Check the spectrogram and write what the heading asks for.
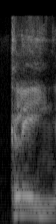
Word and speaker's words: Klein: Klein escrito, pero de origen alemán, por lo tanto habría que pronunciarlo a la alemana.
